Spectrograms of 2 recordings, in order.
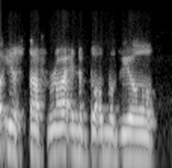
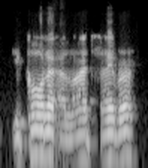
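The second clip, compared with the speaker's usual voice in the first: slow, drawn-out put-on Australian accent. Retelling what a guy said to another speaker: Australian accent. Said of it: "to you in an Australian accent".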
